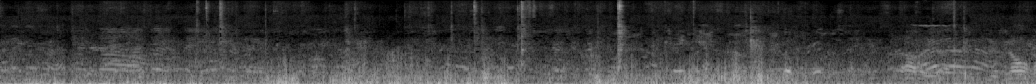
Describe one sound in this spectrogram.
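Girls shout and call out on a sports field at a distance.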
